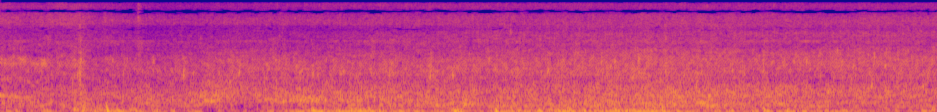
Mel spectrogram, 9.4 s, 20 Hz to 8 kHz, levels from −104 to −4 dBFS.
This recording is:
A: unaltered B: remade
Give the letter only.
B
